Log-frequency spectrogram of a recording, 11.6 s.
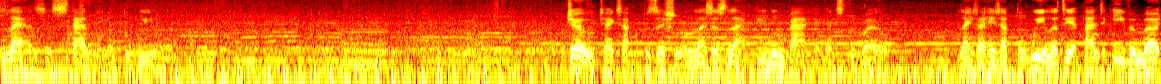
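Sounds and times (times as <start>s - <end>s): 
canal barge engine drone on narrow canal waters: 0.0s - 11.6s
speech: 0.1s - 2.2s, 5.7s - 9.0s, 9.6s - 11.6s.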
